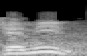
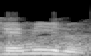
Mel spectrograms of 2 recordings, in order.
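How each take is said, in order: First: The word ends on the consonant, no final vowel. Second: The word ends with a final u vowel. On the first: The speaker stops on this word. The speaker calls it right. "говорят «джамиль»" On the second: The final vowel is kept, as when not stopping. The speaker calls it wrong. "они не говорят «джамилю»"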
